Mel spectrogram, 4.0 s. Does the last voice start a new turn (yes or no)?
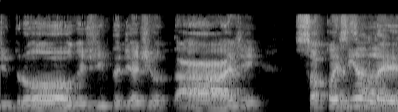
yes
